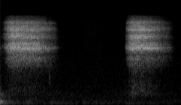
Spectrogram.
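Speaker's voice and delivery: unvoiced shh like hushing people; shushing sound. Shown as a demonstration. Teacher shushes the class to show the sound. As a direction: hush someone with a long shh. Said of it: "como cuando uno manda a callar a la gente".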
